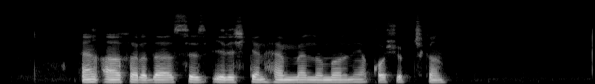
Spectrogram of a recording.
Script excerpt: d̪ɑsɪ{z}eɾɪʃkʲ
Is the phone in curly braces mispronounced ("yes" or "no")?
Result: no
